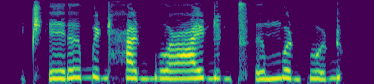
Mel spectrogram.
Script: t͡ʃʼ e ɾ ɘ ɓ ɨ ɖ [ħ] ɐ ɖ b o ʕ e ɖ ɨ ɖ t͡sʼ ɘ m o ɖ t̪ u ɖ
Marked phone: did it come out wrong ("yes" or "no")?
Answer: no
